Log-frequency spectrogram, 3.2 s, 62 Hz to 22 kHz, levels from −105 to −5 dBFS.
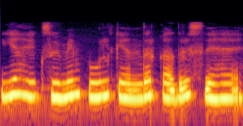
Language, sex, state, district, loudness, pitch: Hindi, female, Jharkhand, Garhwa, -11 LUFS, 235 Hz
